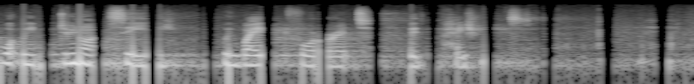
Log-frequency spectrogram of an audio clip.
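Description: A woman reads aloud calmly through a microphone in an echoing hall.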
